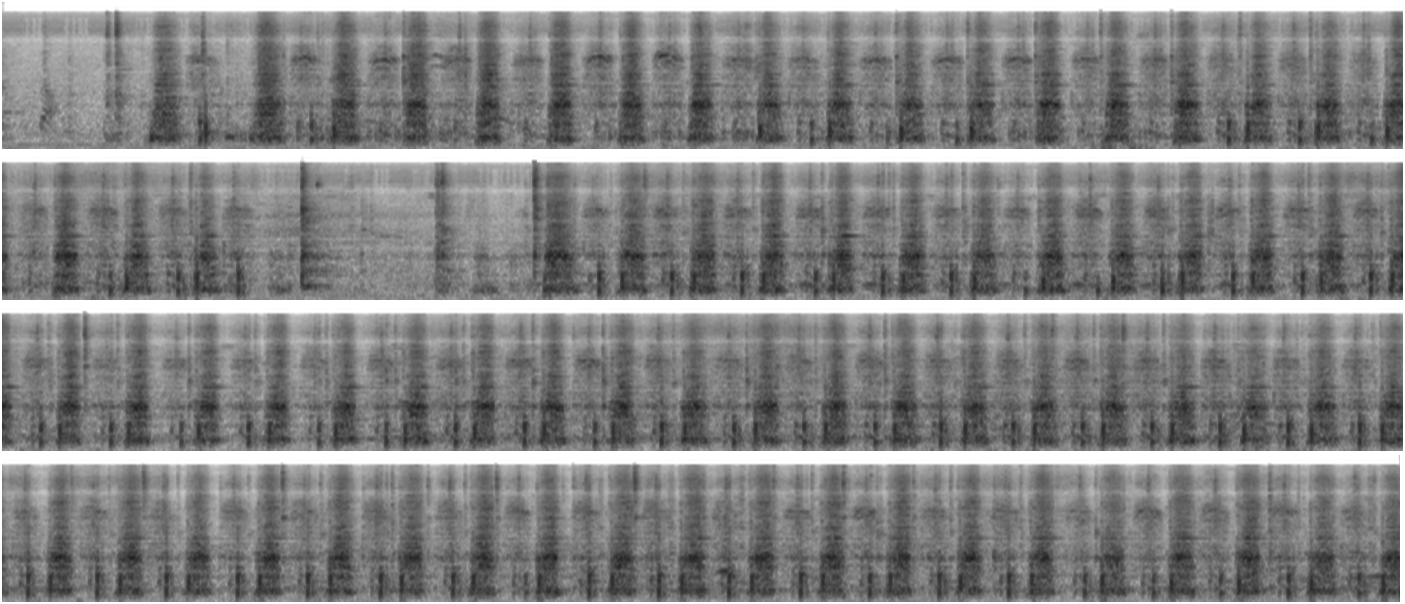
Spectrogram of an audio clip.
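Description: Bee smoker's bellows pumped rapidly, each squeeze a puff of air with a rasping rub, about two or three a second, blowing onto burning coals inside a hollow wooden stump to drive the heat into the middle. The pumping pauses briefly about nine seconds in.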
